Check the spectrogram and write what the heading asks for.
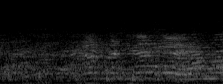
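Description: Faint, indistinct chatter of several people's voices, with no words made out.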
